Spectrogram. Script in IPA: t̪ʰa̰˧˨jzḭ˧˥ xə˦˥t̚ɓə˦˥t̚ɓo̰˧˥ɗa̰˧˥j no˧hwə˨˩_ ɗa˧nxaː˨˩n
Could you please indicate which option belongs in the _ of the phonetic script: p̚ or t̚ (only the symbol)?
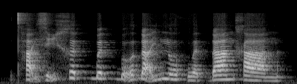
t̚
